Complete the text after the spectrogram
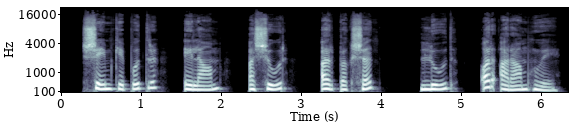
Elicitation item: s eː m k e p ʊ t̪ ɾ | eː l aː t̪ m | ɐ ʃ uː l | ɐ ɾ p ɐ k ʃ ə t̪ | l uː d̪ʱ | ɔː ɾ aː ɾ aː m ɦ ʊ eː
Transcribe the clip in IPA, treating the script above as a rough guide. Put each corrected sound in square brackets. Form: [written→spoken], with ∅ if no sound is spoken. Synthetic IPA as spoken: [s→ʃ] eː m k e p ʊ t̪ ɾ | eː l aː [t̪→∅] m | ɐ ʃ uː [l→ɾ] | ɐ ɾ p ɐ k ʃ ə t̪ | l uː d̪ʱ | ɔː ɾ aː ɾ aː m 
